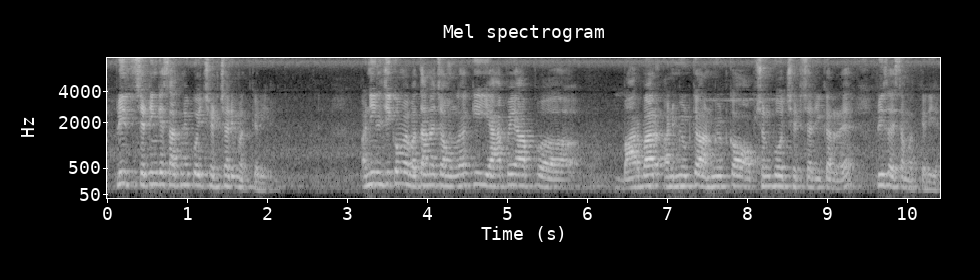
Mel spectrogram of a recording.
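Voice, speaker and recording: A man's voice: sits high, fairly bright tone. A man coaching an online class, telling a story at length and repeating phrases, with many fillers. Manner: repetitive, storytelling, frequent fillers. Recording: echoey room, faint background hum.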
